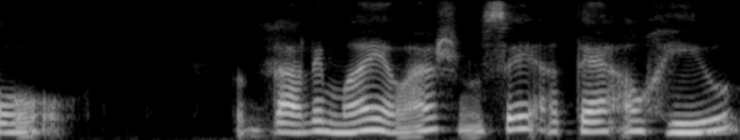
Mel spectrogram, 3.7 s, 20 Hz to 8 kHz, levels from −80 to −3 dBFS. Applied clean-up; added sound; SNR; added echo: neural mask model DeepFilterNet 3.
